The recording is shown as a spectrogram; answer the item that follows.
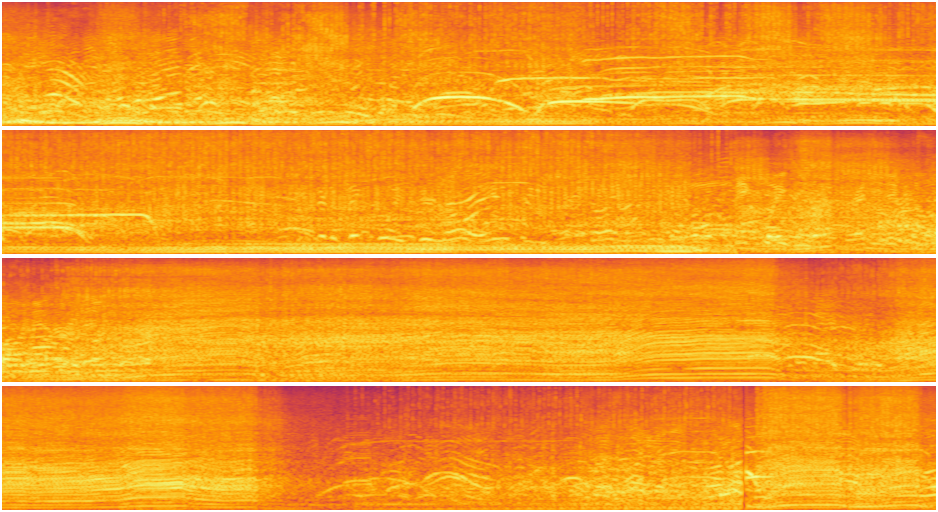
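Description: Mud-bog truck engines revving hard, the pitch swinging up and down again and again, with spectators talking over it. Late on the sound dips away briefly, then picks up again.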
